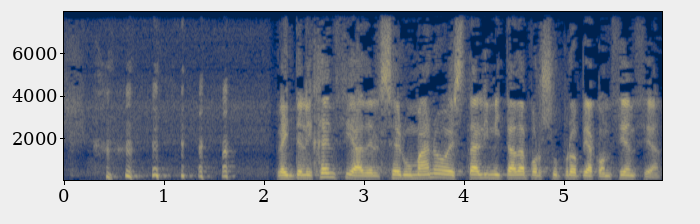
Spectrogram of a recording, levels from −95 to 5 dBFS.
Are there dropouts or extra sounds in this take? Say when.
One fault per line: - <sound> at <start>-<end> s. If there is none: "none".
- laugh at 0.3-1.7 s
